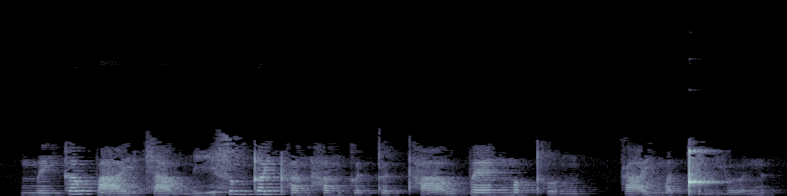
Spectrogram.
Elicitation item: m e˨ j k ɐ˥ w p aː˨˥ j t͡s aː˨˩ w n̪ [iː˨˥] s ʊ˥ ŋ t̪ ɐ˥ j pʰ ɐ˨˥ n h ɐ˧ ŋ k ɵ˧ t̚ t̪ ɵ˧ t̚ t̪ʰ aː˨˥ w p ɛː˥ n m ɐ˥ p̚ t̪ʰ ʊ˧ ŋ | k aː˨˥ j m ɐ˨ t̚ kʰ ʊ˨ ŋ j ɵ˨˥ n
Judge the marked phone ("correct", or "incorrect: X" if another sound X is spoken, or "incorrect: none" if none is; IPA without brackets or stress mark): correct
